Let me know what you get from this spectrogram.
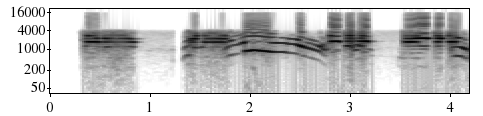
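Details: Yorkshire Terrier pet singing along: high, wavering howls with rich harmonics, one long note sliding downward, in short bursts separated by brief pauses.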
